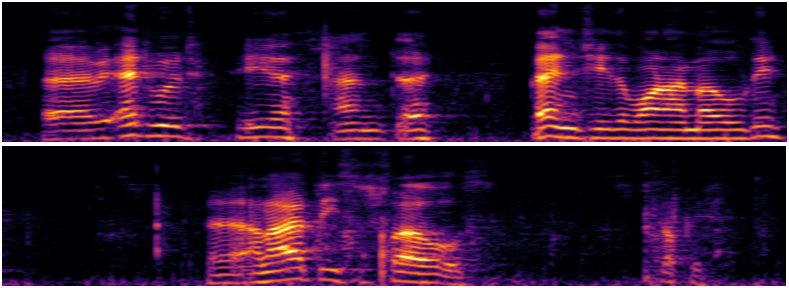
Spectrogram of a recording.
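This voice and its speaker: Amid noticeable background noise, a man with a fairly high voice speaks fairly slowly, with long, frequent pauses and big swings in loudness. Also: fairly even intonation. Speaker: horse trainer. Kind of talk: tutorial. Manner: halting, many fillers.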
